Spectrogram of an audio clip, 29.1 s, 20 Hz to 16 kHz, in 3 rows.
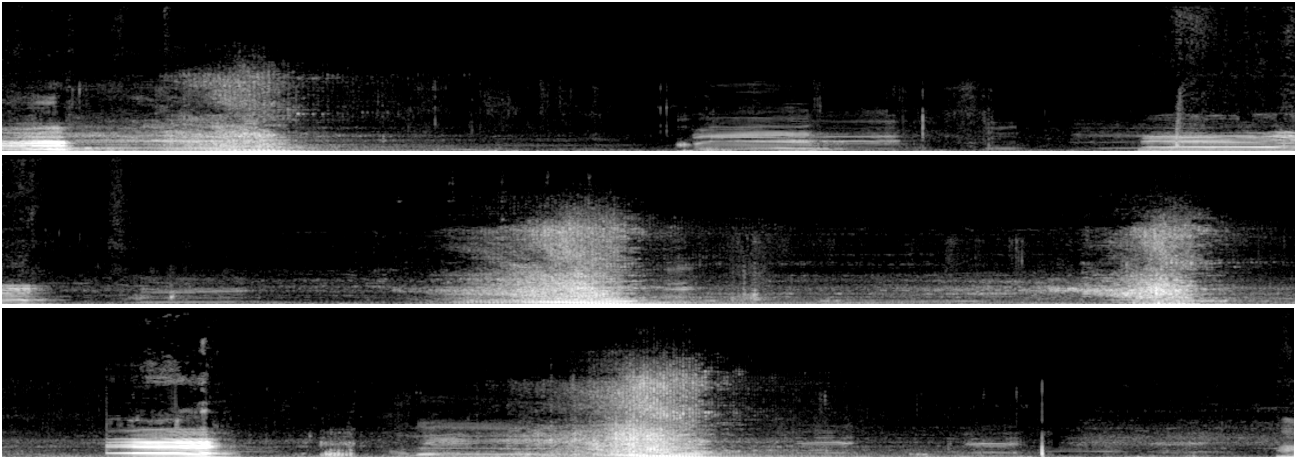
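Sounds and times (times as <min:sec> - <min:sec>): cows mooing: 0:00.0 - 0:04.3, 0:08.3 - 0:11.7, 0:12.7 - 0:19.4, 0:20.1 - 0:27.2.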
